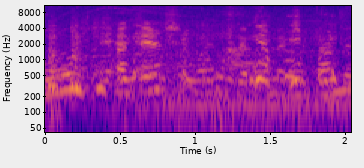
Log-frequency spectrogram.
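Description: Crowd chatter: several people talking at once close by, with a low steady hum underneath.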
